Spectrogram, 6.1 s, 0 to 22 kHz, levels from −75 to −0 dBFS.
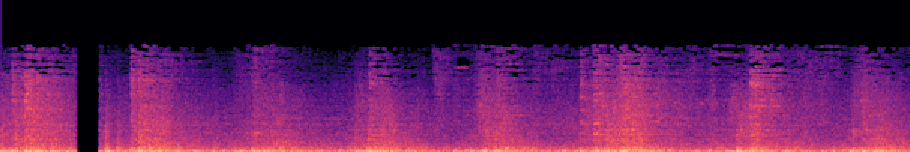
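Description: At 0.50 s the sound cuts out in mid-flow. It stays silent until 0.66 s, a gap of about 0.15 s. This is a playback stall. The player likely ran short of data, or its output thread was held up, so nothing reached the output for that stretch. The break is abrupt and clearly audible.

From 0.66 s to 0.96 s comes a time-compressed catch-up. The player clears the backlog left by the gap. It drops small slices of audio and cross-fades across the joins. This runs the sound at about 1.5 times normal speed. The pitch does not rise, but the passage sounds hurried.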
